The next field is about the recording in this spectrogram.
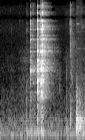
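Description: Cutlery spreads butter, jam and cream on homemade scones: a few short, fairly faint scraping and clinking bursts with no talk.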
